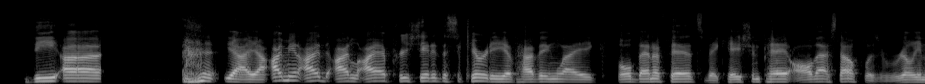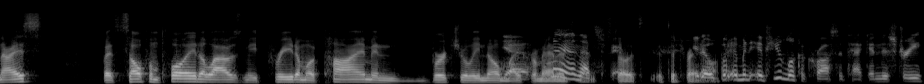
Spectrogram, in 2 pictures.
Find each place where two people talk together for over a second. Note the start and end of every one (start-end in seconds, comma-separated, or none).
14.3-15.6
